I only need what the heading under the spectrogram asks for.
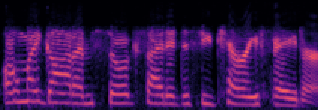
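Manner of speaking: ordinary talk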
